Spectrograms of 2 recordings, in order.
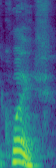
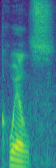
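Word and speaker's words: Quaice: Quace. That's correct. And that's the correct pronunciation, not Quails.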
